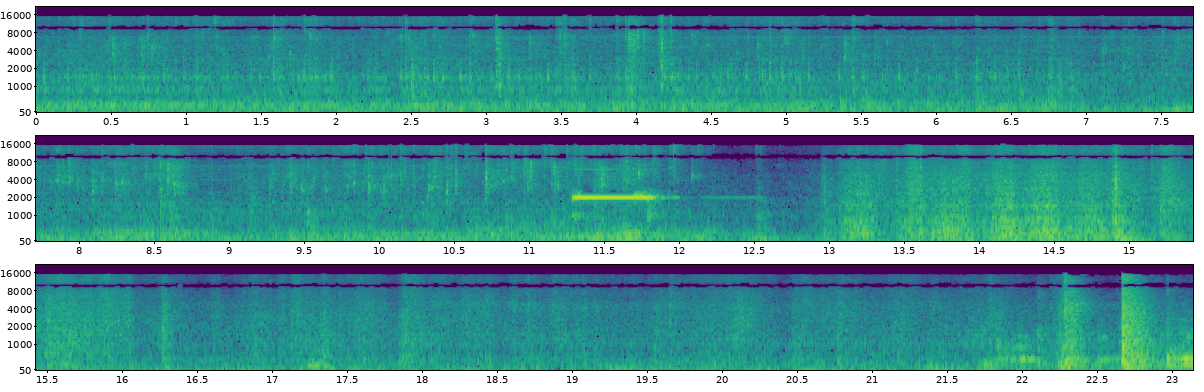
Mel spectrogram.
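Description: A tap runs into a sink as hands are washed with water and soap before a Baxter Claria cycler is set up, with steady splashing, a brief high squeak midway, then rubbing and dripping.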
